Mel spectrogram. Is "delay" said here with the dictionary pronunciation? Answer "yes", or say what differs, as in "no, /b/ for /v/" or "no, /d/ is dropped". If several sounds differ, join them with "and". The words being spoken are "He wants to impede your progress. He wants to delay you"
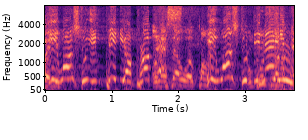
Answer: no, /n/ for /l/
